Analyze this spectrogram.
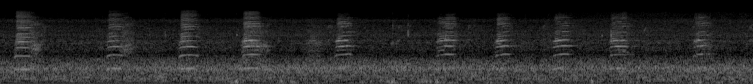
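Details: A baby pied currawong hanging around a home gives harsh, nasal squawks, repeated steadily about every two-thirds of a second, over a low background hiss.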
